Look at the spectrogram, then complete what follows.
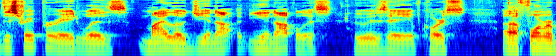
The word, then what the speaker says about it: Yiannopoulos: How do you pronounce his last name? Yiannopoulos. Yiannopoulos.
